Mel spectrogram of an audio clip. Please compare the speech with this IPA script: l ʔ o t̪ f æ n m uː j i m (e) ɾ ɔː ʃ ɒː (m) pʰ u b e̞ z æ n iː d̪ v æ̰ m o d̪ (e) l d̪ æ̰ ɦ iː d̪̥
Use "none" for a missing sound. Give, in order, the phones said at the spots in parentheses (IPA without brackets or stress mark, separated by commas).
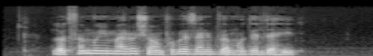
æ, m, e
